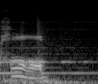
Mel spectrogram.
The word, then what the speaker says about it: Haam: I think they pronounced it harm, but still.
